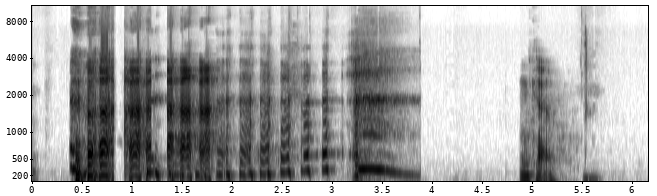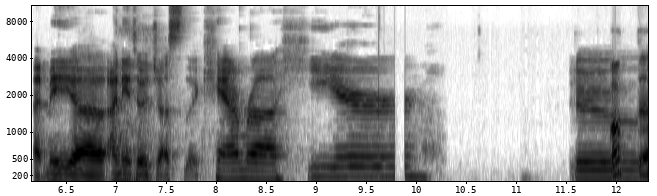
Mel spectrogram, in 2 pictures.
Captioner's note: laughter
